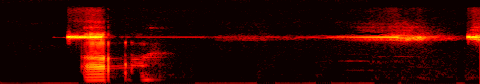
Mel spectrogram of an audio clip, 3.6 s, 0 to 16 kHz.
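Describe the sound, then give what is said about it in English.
A building fire alarm, set off by a smoking laundry machine on the 5th floor, sounds a steady, piercing high-pitched tone throughout, swelling louder toward the end, with a brief loud burst of a voice-like sound near the start. “Fire alarm part 3. Fire alarm off.”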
